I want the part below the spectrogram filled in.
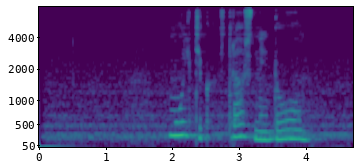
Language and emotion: Russian, sad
